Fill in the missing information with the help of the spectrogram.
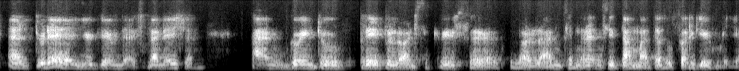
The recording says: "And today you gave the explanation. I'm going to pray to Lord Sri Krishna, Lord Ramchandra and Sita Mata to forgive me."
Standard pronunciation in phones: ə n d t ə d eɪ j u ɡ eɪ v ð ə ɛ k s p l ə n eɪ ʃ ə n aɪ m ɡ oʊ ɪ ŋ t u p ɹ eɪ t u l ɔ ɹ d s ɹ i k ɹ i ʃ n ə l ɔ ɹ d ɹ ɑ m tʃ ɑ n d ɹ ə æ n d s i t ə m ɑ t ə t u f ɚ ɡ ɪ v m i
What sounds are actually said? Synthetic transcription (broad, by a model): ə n d t ə d eɪ j u ɡ eɪ v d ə ɛ k s p l ə n eɪ ʃ ə n aɪ m ɡ oʊ ɪ ŋ t u p ɹ eɪ t u l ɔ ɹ d s i k ɹ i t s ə l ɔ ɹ d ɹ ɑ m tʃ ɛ n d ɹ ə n s i t ə m ɑ t ə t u f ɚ ɡ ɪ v m i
